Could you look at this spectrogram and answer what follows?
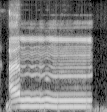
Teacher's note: এই হামজা নুনের সাথে গুন্নার সহিত পড়ব। নাকের বাসি থেকে গুন্না করতে হবে।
